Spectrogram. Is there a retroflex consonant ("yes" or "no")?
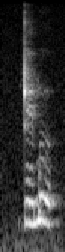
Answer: yes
